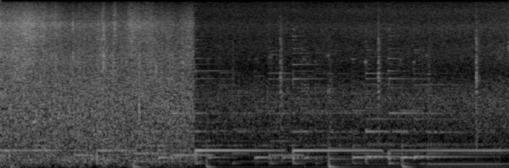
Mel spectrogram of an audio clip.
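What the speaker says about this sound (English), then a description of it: "trapping us on our little oasis in a frigid north storm, waves hammering the shore" Rough surf and wind of a cold northern storm on a Hudson Bay route roar loudly for a couple of seconds, then give way to a steady tonal drone with faint water sounds underneath.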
